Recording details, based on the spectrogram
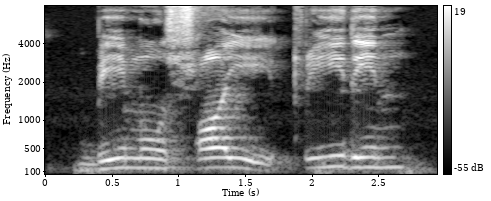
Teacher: صاد بھی پر ہو طا بھی پر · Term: حروف مستعلیہ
